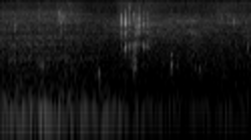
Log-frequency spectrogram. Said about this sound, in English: Do you ever like get satisfied when someone's like eating? And you hear them eating. There's some people who think it's like disgusting. Crunchy chips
